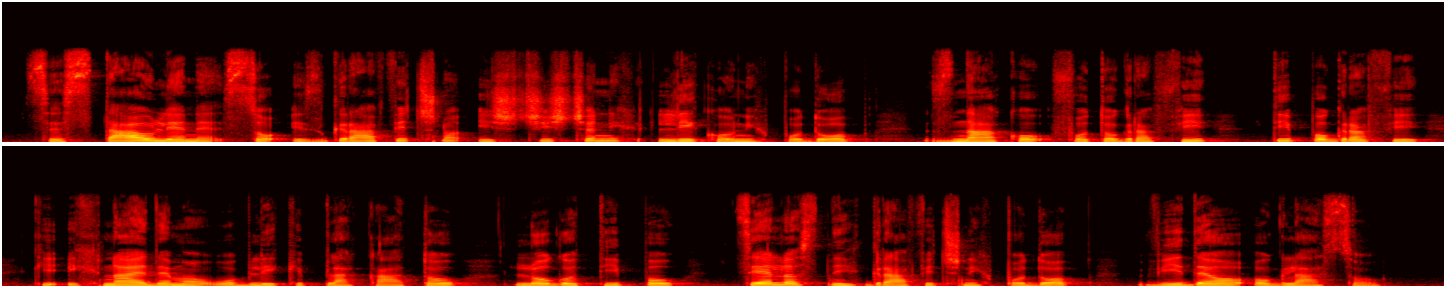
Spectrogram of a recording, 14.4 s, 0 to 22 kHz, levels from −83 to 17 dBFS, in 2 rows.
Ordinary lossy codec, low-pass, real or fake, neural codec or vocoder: none; 14.4 kHz; real; none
